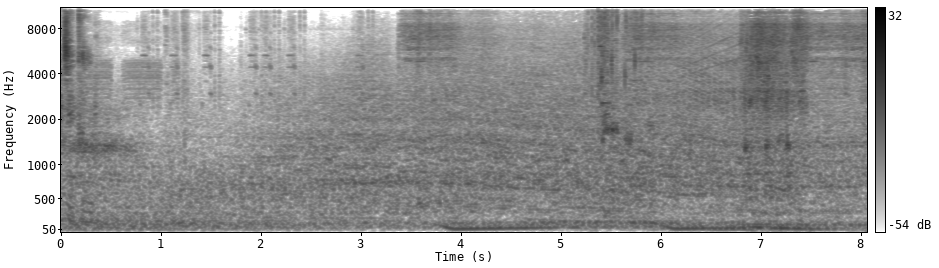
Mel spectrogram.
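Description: A spaceship engine rumbles low and surges louder at times.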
